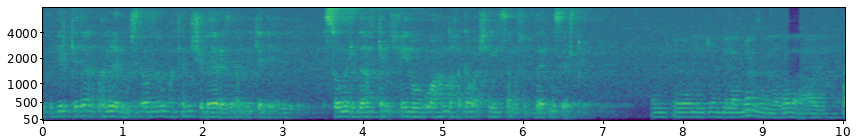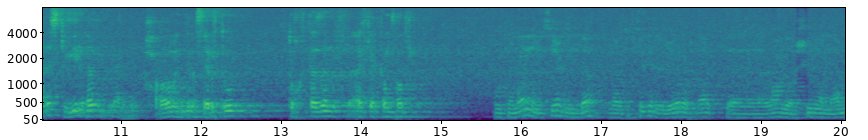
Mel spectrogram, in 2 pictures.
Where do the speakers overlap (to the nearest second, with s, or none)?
none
